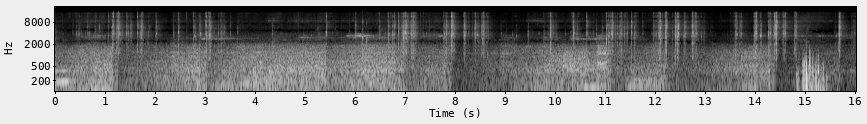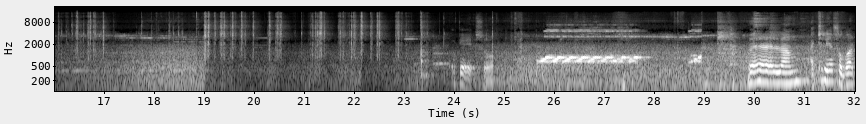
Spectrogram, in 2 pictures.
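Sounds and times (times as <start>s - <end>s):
puzzle cube plastic clicks: 0.2s - 4.5s, 5.2s - 15.0s, 15.6s - 17.1s, 17.7s - 23.2s.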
